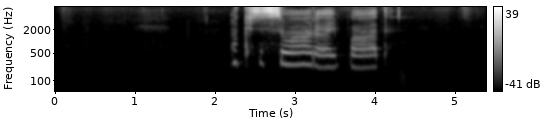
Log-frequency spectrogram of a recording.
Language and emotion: Russian, sad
